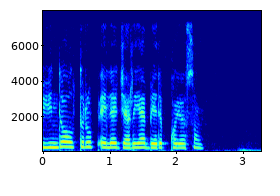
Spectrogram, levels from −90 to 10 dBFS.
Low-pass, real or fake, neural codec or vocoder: 7.2 kHz; fake; vocoder, 44.1 kHz, 128 mel bands, Pupu-Vocoder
